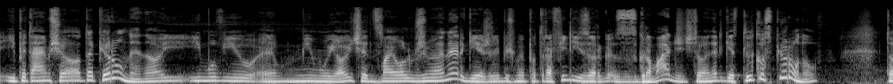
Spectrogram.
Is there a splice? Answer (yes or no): yes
